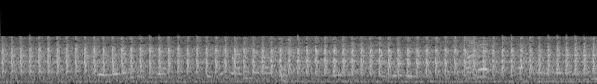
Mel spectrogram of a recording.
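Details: Subaru Impreza "blob eye" with EJ20 engine: rapid, steady metallic knock over the running petrol engine; engine needs replacement.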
